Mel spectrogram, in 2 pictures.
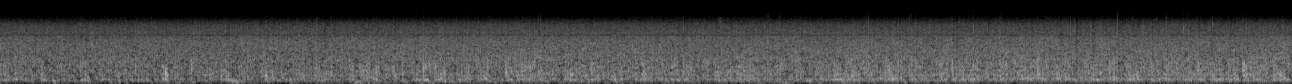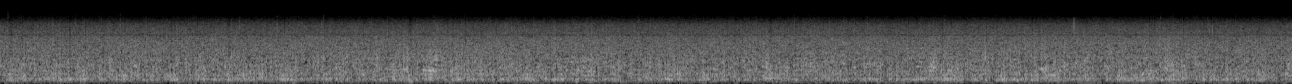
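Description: Steady rain falling on leafy plants and wet rocks: an even, unbroken hiss.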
